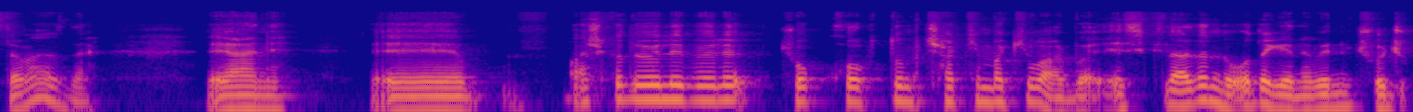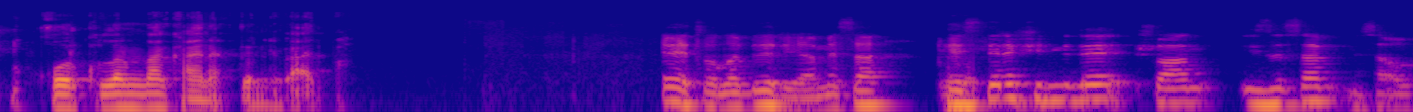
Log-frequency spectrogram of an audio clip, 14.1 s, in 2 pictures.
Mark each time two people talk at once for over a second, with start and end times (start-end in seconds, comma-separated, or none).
none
